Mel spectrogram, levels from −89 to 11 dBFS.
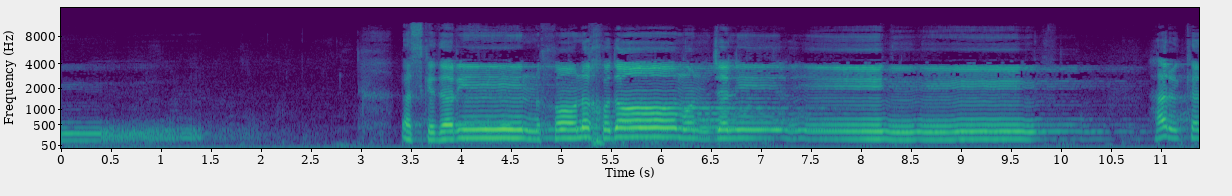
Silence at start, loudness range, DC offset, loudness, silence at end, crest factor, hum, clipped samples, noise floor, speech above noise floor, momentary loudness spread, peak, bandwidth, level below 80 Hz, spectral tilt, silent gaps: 0 s; 9 LU; 0.2%; -22 LUFS; 0 s; 18 dB; none; under 0.1%; -59 dBFS; 39 dB; 23 LU; -6 dBFS; 11.5 kHz; -58 dBFS; -5 dB/octave; none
